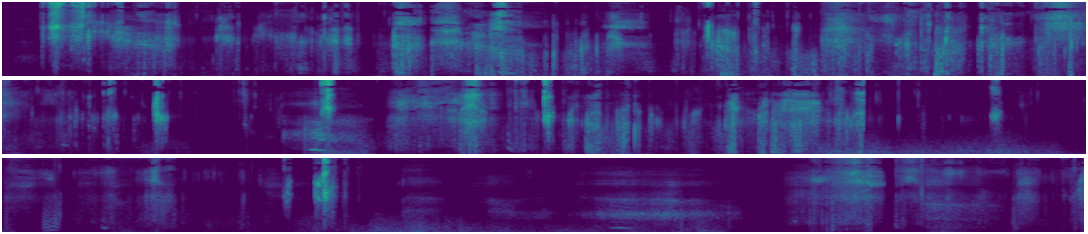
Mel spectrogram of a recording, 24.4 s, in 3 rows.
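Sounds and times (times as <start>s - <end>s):
pampering ear licking: 0.3s - 19.0s.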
